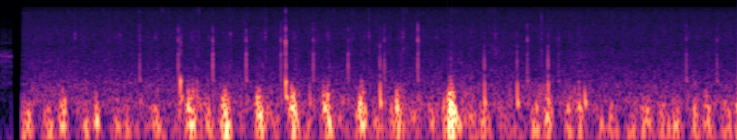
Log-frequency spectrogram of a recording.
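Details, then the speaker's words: Apple AirPods Pro taped to a phone microphone with an ear tip fitted: uneven dull thumps with sharp clicks and buzzes, the earbud rattling against its ear tip; the rattle recurs with every tip size but never without one. "i can recreate the rattle with all the ear tips"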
